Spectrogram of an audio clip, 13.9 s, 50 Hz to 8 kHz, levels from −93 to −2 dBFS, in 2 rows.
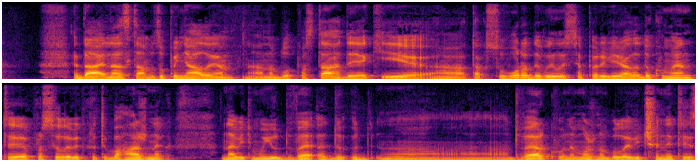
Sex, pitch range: male, 75-95 Hz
